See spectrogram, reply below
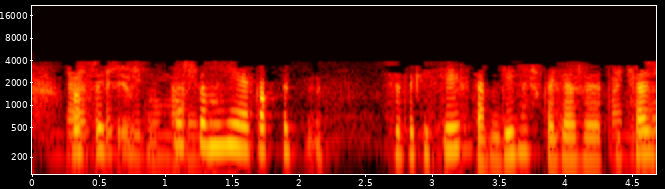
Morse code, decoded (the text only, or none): none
